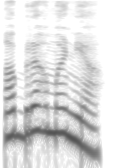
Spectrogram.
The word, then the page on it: ಅಬ್ರಹ್ಮಣ್ಯ: Kannada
